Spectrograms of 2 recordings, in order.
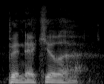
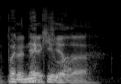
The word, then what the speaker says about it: Bunnicula: Like their maw is just dripping with Bunnacula. – That is scary. – Bunnicula. – Yeah. I pronounced it wrong. – Bunnicula. That's right, though.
